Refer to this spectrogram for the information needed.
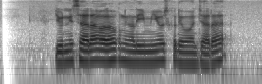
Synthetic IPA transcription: junisaɾaɔlaɦɔk̚niŋalimiuskədiwwaɲt͡ʃaɾa

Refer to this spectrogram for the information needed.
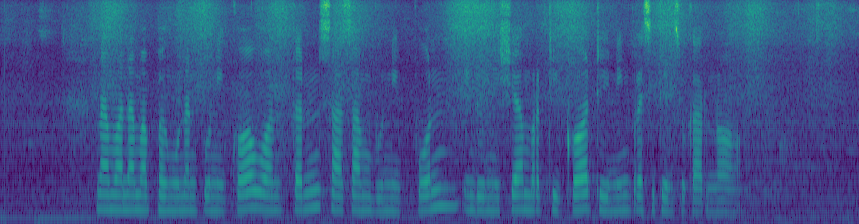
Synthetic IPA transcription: namanamab̥ä̤ŋunanpunikɔwɔnt̪ənsasambunipʊnind̪onesiamərd̪̥i̤kɔd̪̥e̤nɪŋpɾesid̪̥ɛ̤nsukarnɔ

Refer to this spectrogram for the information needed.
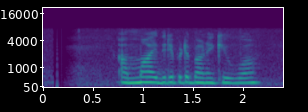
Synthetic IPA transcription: ɐmːaeðiɾɐpːeʈːɨbɐɳɐkʲːuʋaː

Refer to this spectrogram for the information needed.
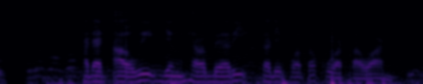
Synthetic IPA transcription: hadat̪̚alwid͡ʒɨŋɦɛlbɛɾikərdipɔt̪ɔkəwart̪awan

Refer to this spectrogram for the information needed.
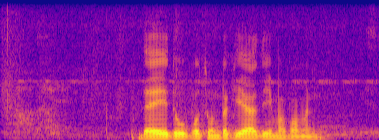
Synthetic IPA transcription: d̪ɛeːd̪uːpot̪uɳʈəkijaːd̪iːməpaməni

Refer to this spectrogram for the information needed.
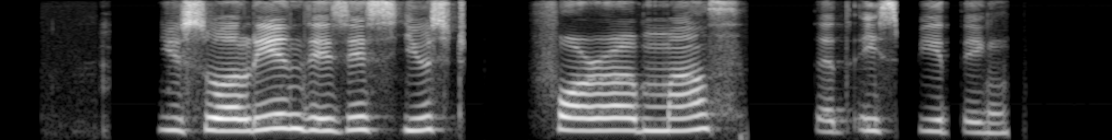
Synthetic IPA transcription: jusuəlĩndisɪsjusd | fɔɹəmãθ | d̪̥ɛtɪsbit̪ɪ̃ŋ

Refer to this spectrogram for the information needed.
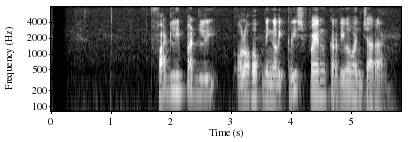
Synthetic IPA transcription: fadlipadli | ɔlɔɦɔk̚niŋalikɾisfɛnkərdiwawaɲt͡ʃaɾa̰

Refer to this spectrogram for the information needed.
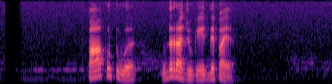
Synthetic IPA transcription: paːpuʈuʋəuɖəɾad͡ʑuɡeːd̪epɐjə̰

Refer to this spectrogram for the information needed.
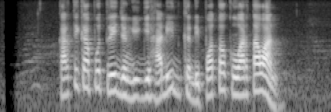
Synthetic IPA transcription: kart̪ikaput̪ɾid͡ʒɨŋɡiɡiɦadid̚kɨrdipɔt̪ɔkuwart̪awan

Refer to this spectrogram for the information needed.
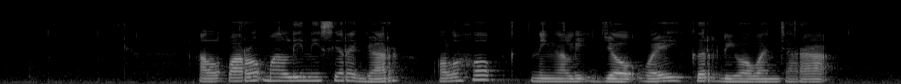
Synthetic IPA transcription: ʔalpaɾɔʔmalinisiɾɛɡar | ʔɔlɔhɔk̚niŋalid͡ʒɔʔwaikɨrdiwawaɲt͡ʃaɾa

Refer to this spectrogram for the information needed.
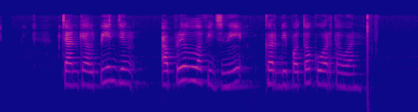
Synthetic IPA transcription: t͡ʃankɛlpind͡ʒɨŋ | ʔapɾilːəfid͡ʒnikɨrdipɔt̪ɔkuwart̪awan

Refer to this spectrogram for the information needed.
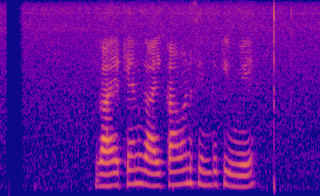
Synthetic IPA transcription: ɡajəkʰjanɡajkaʋansind̪əkiwːe

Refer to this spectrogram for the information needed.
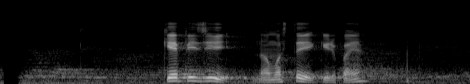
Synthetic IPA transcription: kepid͡zinʌmʌst̪ekiɾpʌjã

